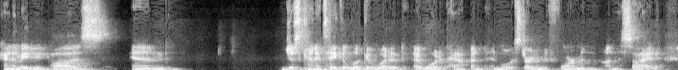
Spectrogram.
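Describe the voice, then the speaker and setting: A man speaks at a moderate pace with fairly even intonation and vocal fry. Audible room echo surrounds his voice. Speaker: remote guest. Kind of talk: interview answer. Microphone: video call.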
